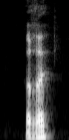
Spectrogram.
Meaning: 1. re- 2. meaningless generic derivation prefix, especially as r-. From semantic bleaching of sense 1 followed by the unprefixed terms becoming obsolete or diverging in meaning
- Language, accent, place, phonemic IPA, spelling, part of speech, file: French, France, Lyon, /ʁə/, re-, prefix, LL-Q150 (fra)-re-.wav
